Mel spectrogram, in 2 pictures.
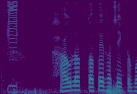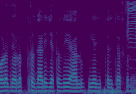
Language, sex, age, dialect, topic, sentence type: Bengali, male, 18-24, Jharkhandi, agriculture, statement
